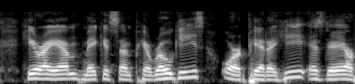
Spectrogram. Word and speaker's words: pierogi: Here I am making some pierogies, or pierogi as they are pronounced, and pile up some onions, and you got sauerkraut on the side, and enjoy the sour cream.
